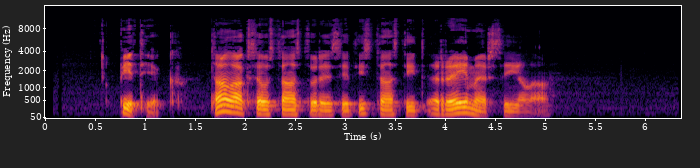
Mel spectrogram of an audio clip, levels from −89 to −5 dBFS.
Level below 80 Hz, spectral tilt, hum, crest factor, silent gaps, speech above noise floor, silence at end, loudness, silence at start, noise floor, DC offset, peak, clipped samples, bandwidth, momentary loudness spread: -66 dBFS; -6 dB/octave; none; 20 dB; none; 45 dB; 1.35 s; -24 LUFS; 0.75 s; -69 dBFS; under 0.1%; -6 dBFS; under 0.1%; 11 kHz; 17 LU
